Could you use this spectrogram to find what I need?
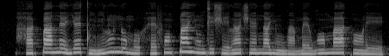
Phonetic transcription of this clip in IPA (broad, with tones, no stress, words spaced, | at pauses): ha˧k͡pa˦nɛ˦˨ jɛ˧ tĩ˨ɾĩ˧ lũ˦no˦˨mo˨ hɛ˨fɔ̃˧k͡pã˦ jũ˧ɡe˧ʃe˨lã˧ ʃɛ̃˧ na˧jũ˨wã˨ mɛ˨wɔ̃˧ ma˧kɔ̃˨ ɾe˨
